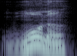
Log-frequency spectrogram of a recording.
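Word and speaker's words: Wunna: But a year later, Gunna's Wanna, that's the name of the album, Wanna, spelled like Gunna but with a W, album just went platinum.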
